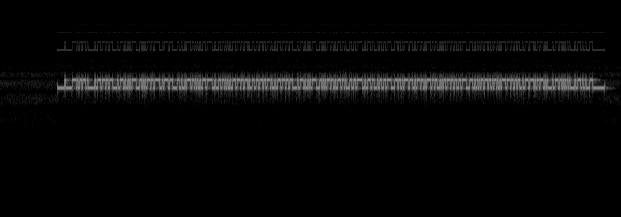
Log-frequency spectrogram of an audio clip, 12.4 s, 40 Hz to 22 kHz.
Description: RTTY (50 baud, 450 Hz shift), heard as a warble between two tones, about 1900 Hz centre. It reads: A MAJOR TEMPERATURA HI HA MAJOR AGITACIO EN ELS IONS DE LA XARXA.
